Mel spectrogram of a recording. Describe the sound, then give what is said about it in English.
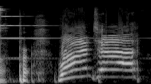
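A bright bell ding rings out and its steady metallic tone lingers through the whole moment, while voices make short sounds over it. “Well, by the way, I just missed a bell.”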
